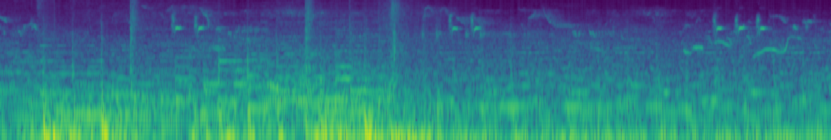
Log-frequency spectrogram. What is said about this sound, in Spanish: Comenzamos el paseo fluvial por medio de todo el cañón, donde ya se empezaban a escuchar los cantos de las aves endémicas de la zona.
